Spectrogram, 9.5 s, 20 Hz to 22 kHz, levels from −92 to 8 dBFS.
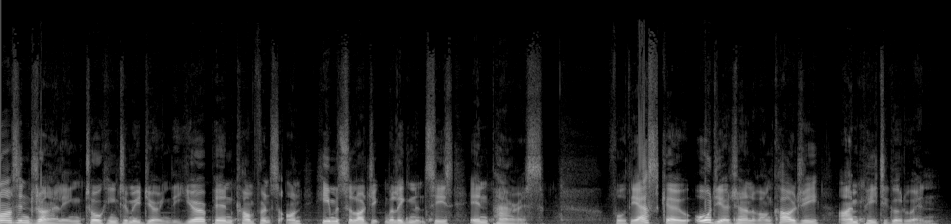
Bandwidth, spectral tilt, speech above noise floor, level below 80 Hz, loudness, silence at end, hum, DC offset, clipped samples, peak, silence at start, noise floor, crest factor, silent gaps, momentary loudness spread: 11.5 kHz; -6.5 dB/octave; 32 dB; -48 dBFS; -20 LUFS; 0.15 s; none; under 0.1%; under 0.1%; -2 dBFS; 0 s; -52 dBFS; 16 dB; none; 10 LU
